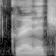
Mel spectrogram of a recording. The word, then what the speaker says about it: Greenwitch: Greenwich just put out a release.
